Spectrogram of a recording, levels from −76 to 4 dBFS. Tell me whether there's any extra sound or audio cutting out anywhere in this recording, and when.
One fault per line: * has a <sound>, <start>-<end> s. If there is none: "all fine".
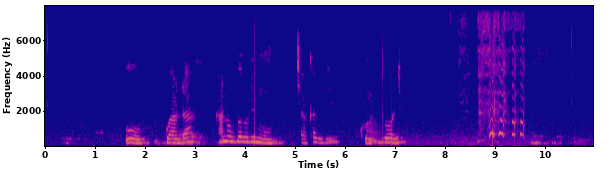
* has a laugh, 8.1-9.7 s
